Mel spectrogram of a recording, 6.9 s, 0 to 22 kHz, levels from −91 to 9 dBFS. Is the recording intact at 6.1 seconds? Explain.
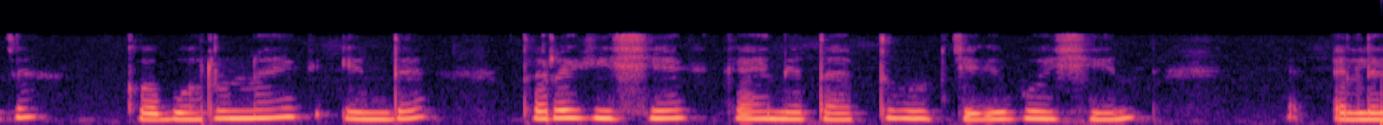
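No. At 6.1 seconds, as throughout the clip, the speech carries heavy damage from what is likely Dolby Digital compression, with a starved bit budget that fits roughly 48 kbps. The encoder has cut the band at 7 kHz and left many frequency lines without mantissa bits, so the decoder fills them with dither noise. It sounds dull, with rough, fluttering noise around voiced tones. A spectrogram shows a hard ceiling at 7 kHz and grainy, patchy energy below it.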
